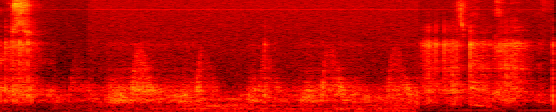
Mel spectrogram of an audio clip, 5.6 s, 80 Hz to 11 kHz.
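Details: Home fetal doppler with gel on the probe, week 11 of a first pregnancy with twins: rhythmic whooshing pulses over static hiss, the mother's own heartbeat and blood flow through an artery near the uterus.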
